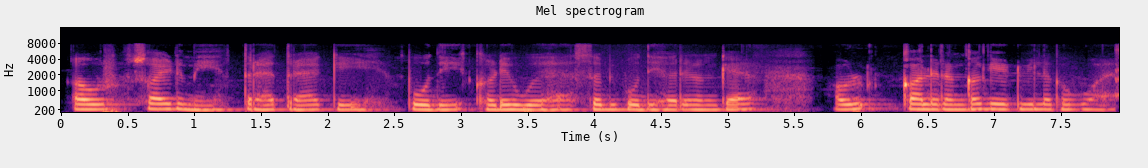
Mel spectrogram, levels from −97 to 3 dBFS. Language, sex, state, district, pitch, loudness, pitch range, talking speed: Hindi, female, Uttar Pradesh, Saharanpur, 210 Hz, -20 LUFS, 200-215 Hz, 190 wpm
